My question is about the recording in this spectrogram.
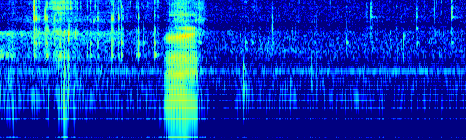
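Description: A person taking a drink, heard faintly: a few small clicks, then a short throaty gulp about a second in.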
